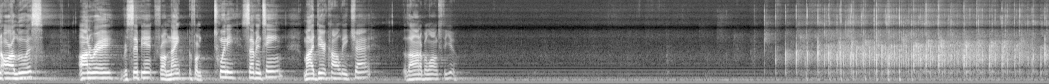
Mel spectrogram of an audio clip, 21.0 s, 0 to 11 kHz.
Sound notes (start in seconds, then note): 15.1 applause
